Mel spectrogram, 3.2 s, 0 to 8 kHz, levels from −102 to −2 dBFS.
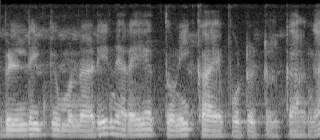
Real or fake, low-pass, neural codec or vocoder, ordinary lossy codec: real; 7.2 kHz; none; none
